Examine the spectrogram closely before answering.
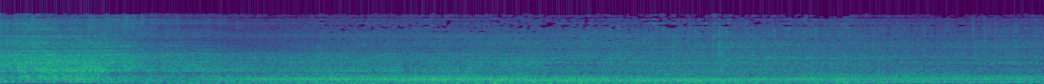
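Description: Deutz-Fahr tractor's diesel engine running at a steady pitch while pulling a rear-mounted mower. It is louder in the first second or two as it passes close, then settles into a steady drone as it draws away.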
